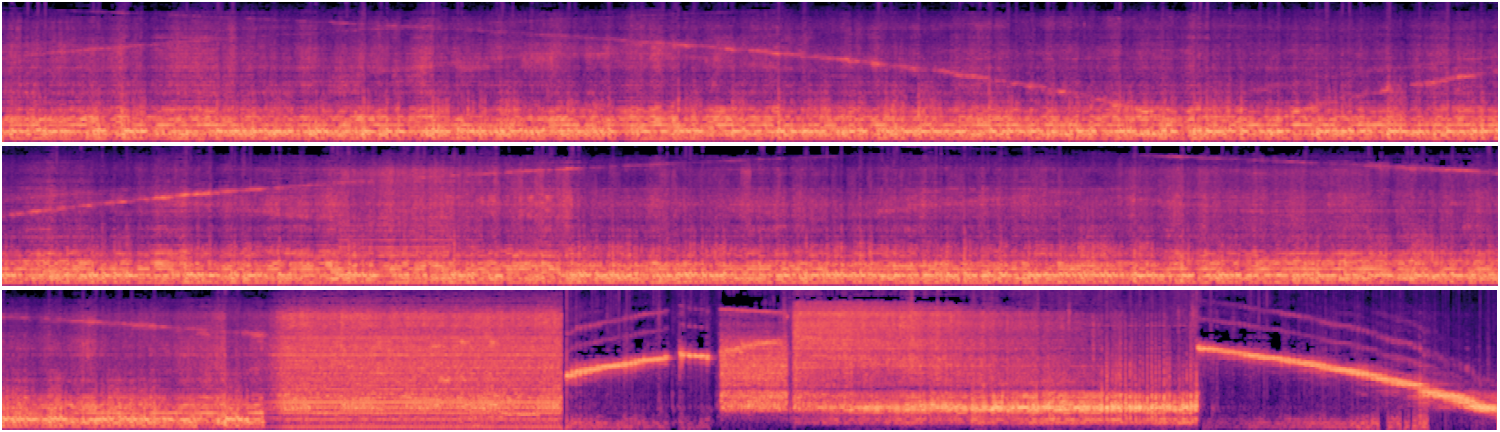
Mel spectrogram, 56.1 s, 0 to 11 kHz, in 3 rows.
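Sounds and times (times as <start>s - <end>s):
shortwave radio humming drone: 0.0s - 44.6s, 46.3s - 52.4s
thin gliding whistle: 7.5s - 13.9s, 17.1s - 26.0s, 44.4s - 47.2s, 52.2s - 56.0s
radio band hiss: 40.0s - 44.4s, 45.8s - 52.4s
faint high whistle sliding down: 44.4s - 48.2s, 52.3s - 56.0s.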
